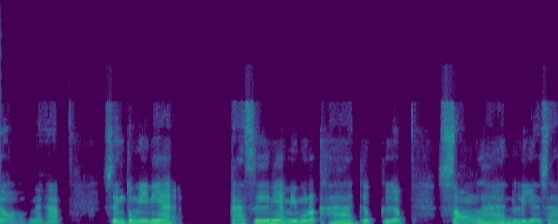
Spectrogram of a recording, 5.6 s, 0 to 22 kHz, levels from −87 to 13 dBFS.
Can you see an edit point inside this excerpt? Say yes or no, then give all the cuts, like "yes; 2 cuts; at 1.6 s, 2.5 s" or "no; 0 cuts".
no; 0 cuts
